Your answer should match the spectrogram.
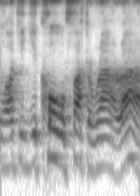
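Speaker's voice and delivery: ordinary delivery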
